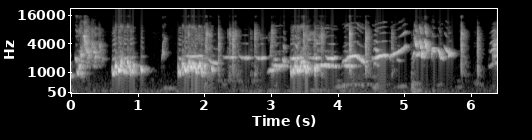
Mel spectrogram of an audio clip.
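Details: Noisy white-rumped shama song used to stir reluctant birds to sing: short bursts of harsh chattering notes broken by brief gaps, then long clear whistles, upward-sweeping slurs and scattered high ticks.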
